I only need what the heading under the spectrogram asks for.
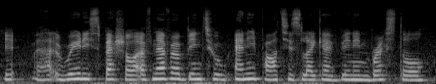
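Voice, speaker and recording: A woman's voice: fairly high pitch, level tone, fairly quick, slight background noise, poor audio. Giggly woman sound artist, hesitant. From France and Greece. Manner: laughs often, many hesitations. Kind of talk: casual interview chat.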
